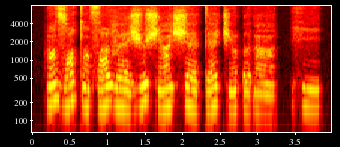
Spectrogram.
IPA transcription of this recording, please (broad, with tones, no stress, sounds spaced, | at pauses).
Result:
ə̃˨˥ zˤ ø˨˥ tˤ ĩ˨˩ sˤ i˩˧ v ɛ˨˩ ʒ ʏ˨˥ ʃ ã˩˧ ʃ ɛ˨˩ t ɛ˩˧ t͡ʃ ə̃˩˧ ʔ ə˨˩ ɗ ã˨˩ | x i˨˩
